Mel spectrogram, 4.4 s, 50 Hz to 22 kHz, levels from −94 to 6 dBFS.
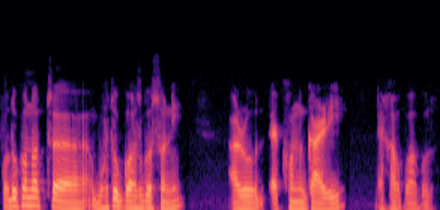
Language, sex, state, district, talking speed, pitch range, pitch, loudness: Assamese, male, Assam, Sonitpur, 150 wpm, 110-120 Hz, 115 Hz, -19 LUFS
